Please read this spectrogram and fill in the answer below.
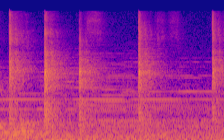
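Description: Chalk writing on a chalkboard: about four short tapping and scraping strokes over two seconds.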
